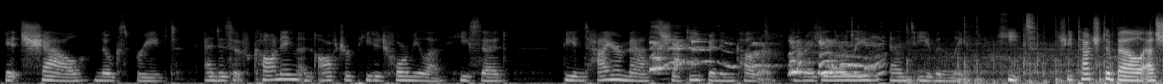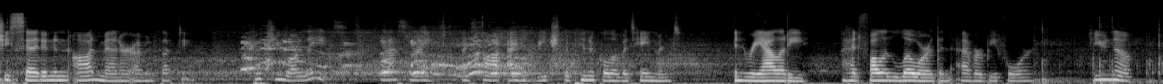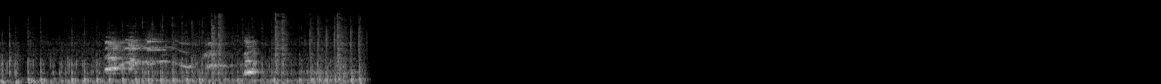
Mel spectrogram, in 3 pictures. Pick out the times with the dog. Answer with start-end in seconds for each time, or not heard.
6.5-8.8, 14.0-16.9, 24.3-25.9.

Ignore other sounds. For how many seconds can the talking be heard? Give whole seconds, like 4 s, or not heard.
23 s.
